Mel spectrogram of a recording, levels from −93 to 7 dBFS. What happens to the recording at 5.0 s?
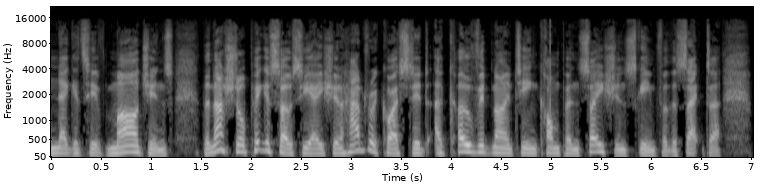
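Right at 4.99 s there's an electrical switching spike: a single sharp snap laid over the speech, peaking at around -15 dBFS. It's most likely a nearby switch, motor or static discharge arcing briefly, with the audio line picking up that burst of interference.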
